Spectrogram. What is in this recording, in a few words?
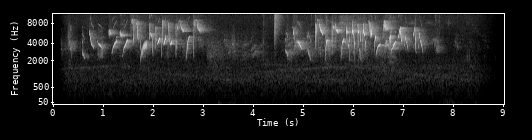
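American goldfinch spinus tristis, birdsong; peniya ptits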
